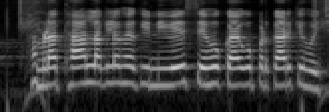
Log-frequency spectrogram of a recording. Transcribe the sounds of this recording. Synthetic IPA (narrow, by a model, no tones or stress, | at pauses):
hɐmɾat̪ʰaːɦləɡləɡɦɛkinɪʋeːsseːɦokaːjoɡpɾəkaːɾkeɦoit͡ʃʰ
